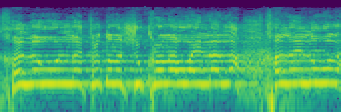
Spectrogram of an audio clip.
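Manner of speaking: high-pitched mock-Arabic rant on one sustained note; ranting mock-Arabic outburst. Bearded man suddenly going off on the plane, ranting in mock Arabic. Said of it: "he just went off".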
